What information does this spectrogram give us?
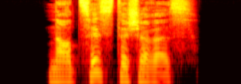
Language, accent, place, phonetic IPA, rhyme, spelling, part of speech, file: German, Germany, Berlin, [naʁˈt͡sɪstɪʃəʁəs], -ɪstɪʃəʁəs, narzisstischeres, adjective, De-narzisstischeres.ogg
- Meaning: strong/mixed nominative/accusative neuter singular comparative degree of narzisstisch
